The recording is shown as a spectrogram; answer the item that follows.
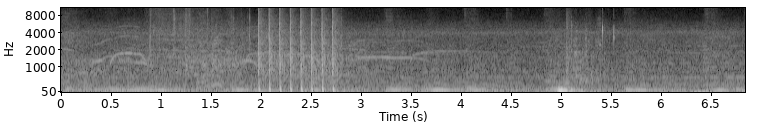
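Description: Gatling gun fire in the video game Civilization V, a rapid burst of about eight evenly spaced shots, followed a few seconds later by a single heavier thump, over soft game ambience.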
